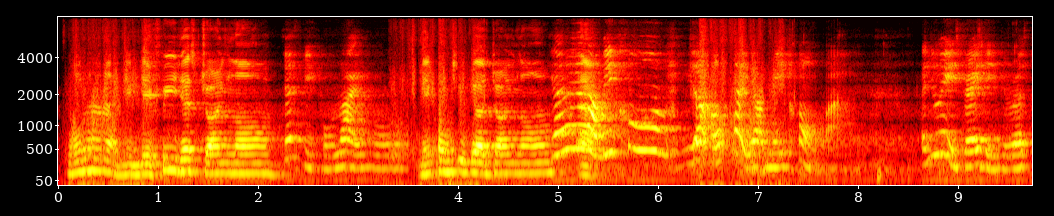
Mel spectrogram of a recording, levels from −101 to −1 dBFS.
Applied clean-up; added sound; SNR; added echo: neural separator model SepFormer DNS4.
